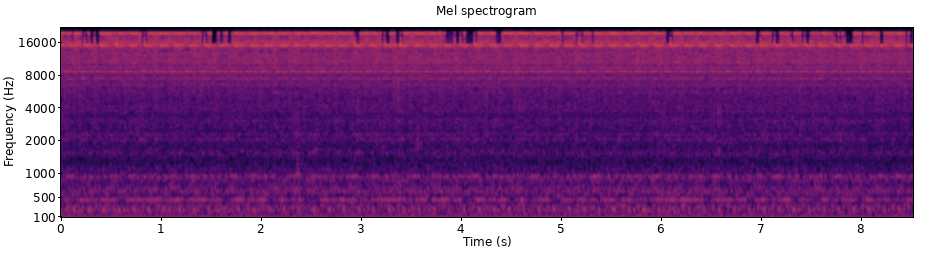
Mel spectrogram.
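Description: Heavy, steady rumble with a constant hum and a loose churning beat about twice a second throughout; abnormal washer noise, cause unclear.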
